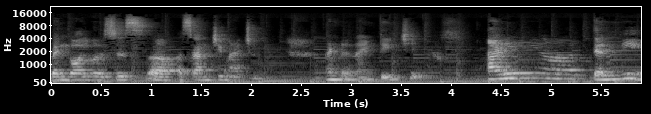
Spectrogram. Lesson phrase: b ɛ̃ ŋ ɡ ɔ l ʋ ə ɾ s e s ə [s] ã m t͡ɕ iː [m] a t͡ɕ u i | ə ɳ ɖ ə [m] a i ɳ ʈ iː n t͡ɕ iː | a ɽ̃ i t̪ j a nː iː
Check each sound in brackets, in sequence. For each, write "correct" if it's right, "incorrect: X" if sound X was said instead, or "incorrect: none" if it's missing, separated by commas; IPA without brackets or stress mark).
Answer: correct, correct, incorrect: n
